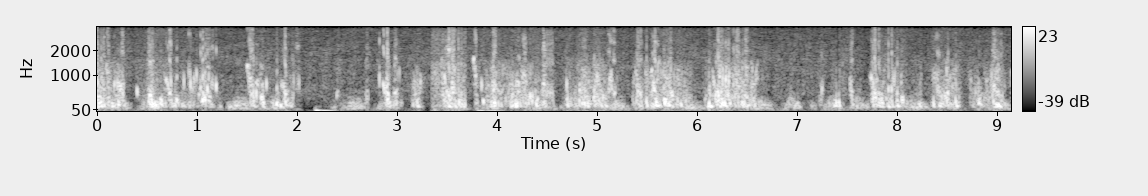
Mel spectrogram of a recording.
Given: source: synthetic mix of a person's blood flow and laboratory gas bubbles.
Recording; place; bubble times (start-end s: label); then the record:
Doppler ultrasound of blood flow; precordium
0.00-0.32 s: bubbles
0.37-1.24 s: bubbles
1.47-2.06 s: bubbles
2.38-2.44 s: bubbles
2.67-2.73 s: bubbles
2.78-3.07 s: bubbles
3.13-3.30 s: bubbles
3.33-3.69 s: bubbles
3.74-4.60 s: bubbles
4.67-5.22 s: bubbles
5.34-5.96 s: bubbles
6.07-6.64 s: bubbles
7.21-7.29 s: bubbles
7.31-7.47 s: bubbles
7.51-7.60 s: bubbles
7.71-8.25 s: bubbles
8.33-8.65 s: bubbles
8.70-9.10 s: bubbles
9.12-9.15 s: bubbles
From the record:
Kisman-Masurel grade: 444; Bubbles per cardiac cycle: continuous sound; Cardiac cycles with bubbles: 100%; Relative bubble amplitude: maximal (0.775 to 0.999); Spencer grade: 4 (maximum detectable bubble signal sounding continuously throughout systole and diastole of every cardiac period, and overriding the amplitude of the normal cardiac signals); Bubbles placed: anywhere in the cardiac cycle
